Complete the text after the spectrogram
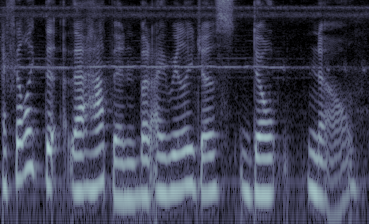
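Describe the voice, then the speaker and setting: A young woman casually commentates a let's play, her medium-pitched voice congested from allergies and moving at normal speed. She rambles, often corrects herself, and sounds unsure, with a little hiss or hum in the recording.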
